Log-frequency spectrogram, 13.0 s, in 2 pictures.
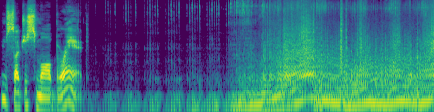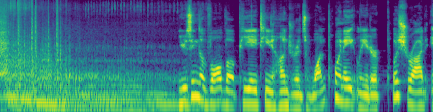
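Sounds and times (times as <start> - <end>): car engine revving: 1.2 - 9.8.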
